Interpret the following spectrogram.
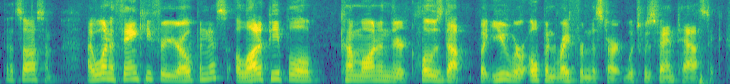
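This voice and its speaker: A man's voice: a little high, fairly quick, fairly bright tone. A man hosting a live interview show over a video call, upbeat and friendly, with frequent restarts. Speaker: host. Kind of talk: casual interview chat.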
